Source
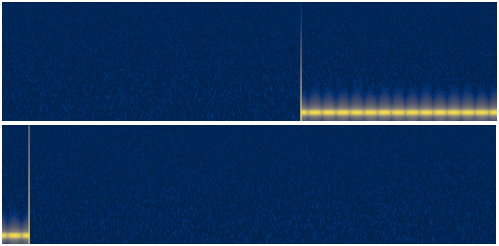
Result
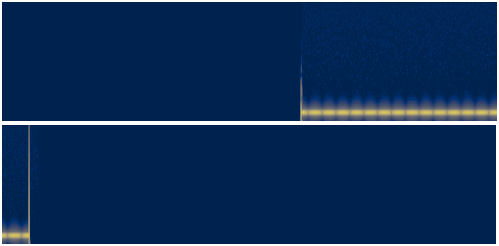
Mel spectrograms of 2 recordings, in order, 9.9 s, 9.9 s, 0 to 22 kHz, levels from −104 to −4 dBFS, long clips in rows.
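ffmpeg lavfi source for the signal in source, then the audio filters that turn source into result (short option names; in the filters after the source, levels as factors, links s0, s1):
-f lavfi -i "aevalsrc='0.2*(sin(2*PI*295*t)+sin(2*PI*302.2*t))':d=2.23:s=44100"
-af "lowshelf=f=170:g=-11.5,agate=range=0.0224:threshold=0.0562:ratio=3:detection=peak,equalizer=f=370:w=0.31:g=-7.5"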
